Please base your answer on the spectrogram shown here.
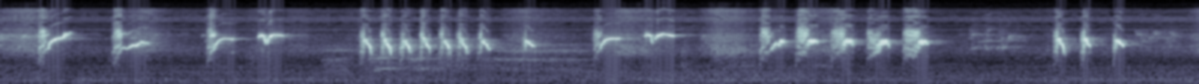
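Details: Lure and training recording of a cucak ranting bulbul: upslurred whistles alternating with quick rattled chirp series, lively and varied phrasing throughout.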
